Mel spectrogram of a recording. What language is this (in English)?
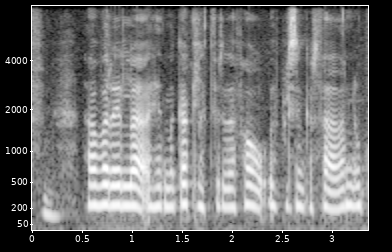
Icelandic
